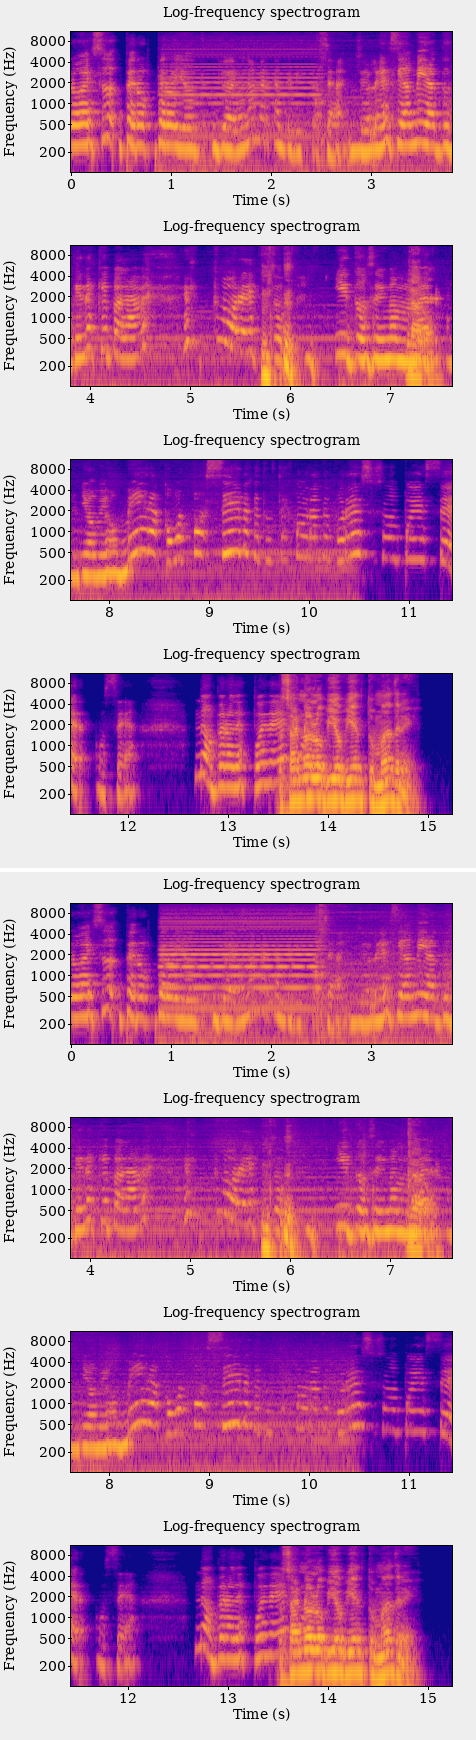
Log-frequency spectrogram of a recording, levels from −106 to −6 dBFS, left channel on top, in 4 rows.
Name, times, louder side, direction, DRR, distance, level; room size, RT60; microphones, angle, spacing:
voice 1, 0.0-6.0 6.5-12.1 12.7-13.8, left 3 dB, 30° left, 0.3 m, -31 dB
sound 1, 0.9-10.5, right 3 dB, 85° right, 0.5 m, -36 dB
voice 2, 5.7-6.3 7.2-7.5 13.5-14.9, left 1 dB, 65° left, 0.7 m, -26 dB
2.4 x 2.2 x 2.6 m
head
